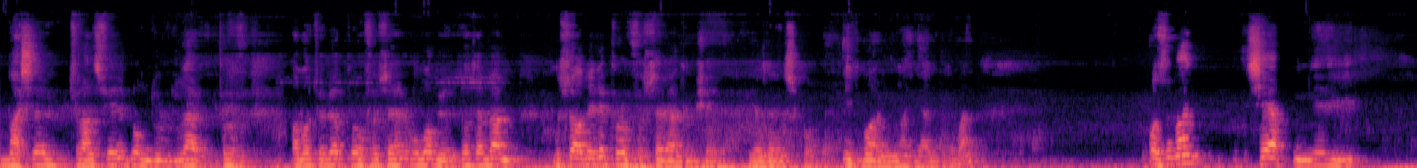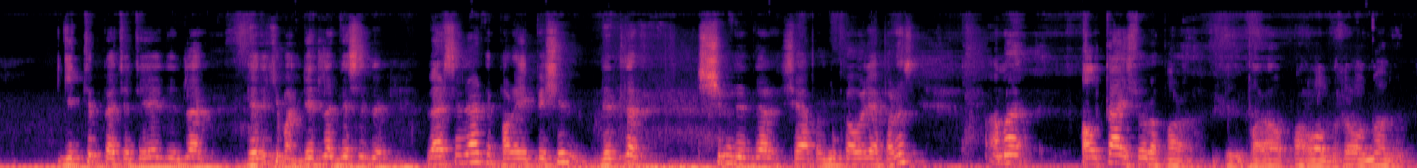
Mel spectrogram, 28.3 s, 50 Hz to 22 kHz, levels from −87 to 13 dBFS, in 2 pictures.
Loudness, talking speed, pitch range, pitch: -19 LUFS, 110 wpm, 100-145 Hz, 125 Hz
